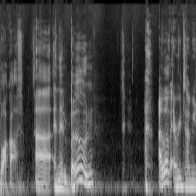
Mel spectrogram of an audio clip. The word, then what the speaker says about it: Boone: county where I'm from I know Boone County that's how you say it around here is Boone County Boone County uh the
